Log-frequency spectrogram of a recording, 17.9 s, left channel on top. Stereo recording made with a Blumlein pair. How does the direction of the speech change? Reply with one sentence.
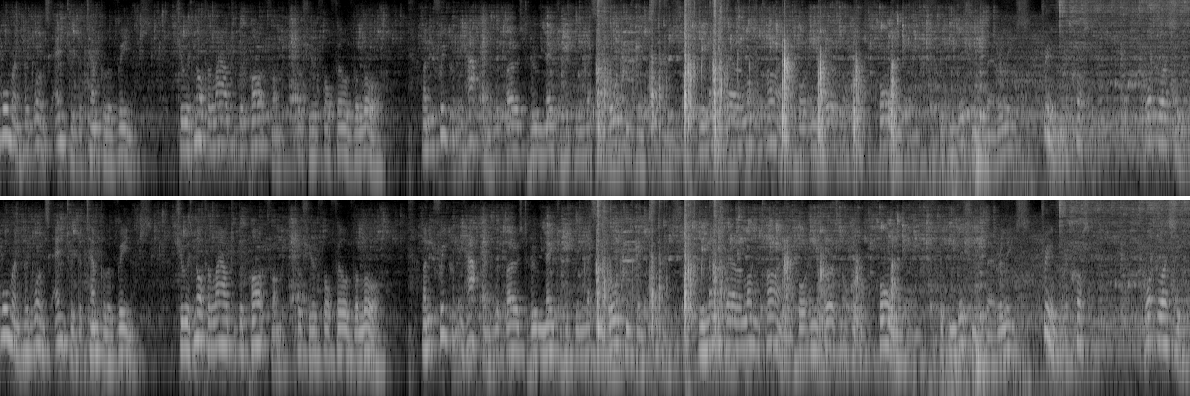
You can hear the speech stay put.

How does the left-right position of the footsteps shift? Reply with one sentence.
You can hear the footsteps go left and come back.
